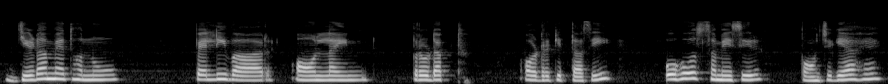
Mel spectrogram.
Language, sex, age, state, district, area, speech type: Punjabi, female, 45-60, Punjab, Mohali, urban, spontaneous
